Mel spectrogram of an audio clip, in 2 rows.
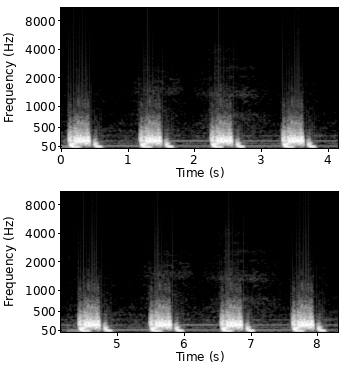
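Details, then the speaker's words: Systolic murmur heard in heart failure at the fourth intercostal space, left sternal border, and apex, possibly from AV valve regurgitation due to enlarged ventricles; regular heartbeat near 56 a minute with a prolonged, rushing first sound. "As you auscultate, also listen for a systolic murmur at the fourth intercostal space in the left sternal border and at the apex of the heart."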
